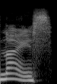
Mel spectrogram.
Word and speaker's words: Nice: And lastly, the weather was nice in Nice, France.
